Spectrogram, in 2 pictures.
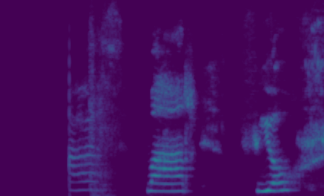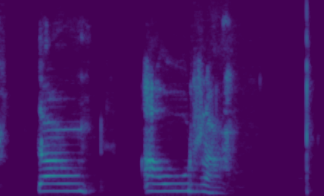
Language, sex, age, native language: Icelandic, male, 6, Icelandic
